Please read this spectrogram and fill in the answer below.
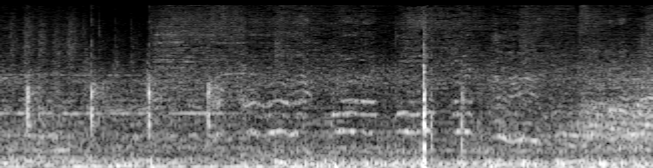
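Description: Music with a steady beat, and a single sharp crack of a cricket bat hitting the ball about two-thirds of the way through.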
